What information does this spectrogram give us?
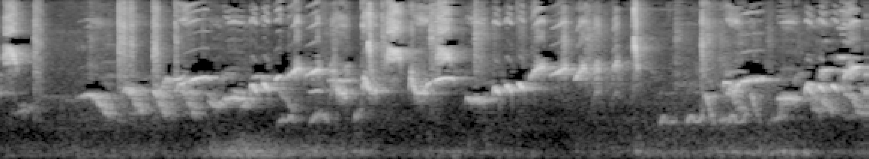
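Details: White-rumped shamas, a newly arrived male challenging a rival, trading dense song: rapid whistled and warbled phrases sweeping up and down, sharp chattering notes overlapping throughout, with faint low rumbling underneath.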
